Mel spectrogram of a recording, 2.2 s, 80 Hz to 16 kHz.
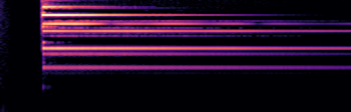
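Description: A single bright, high bell strike rings out clearly on its own, its shimmering tone slowly fading over a couple of seconds, rung to close out the year 2021.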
